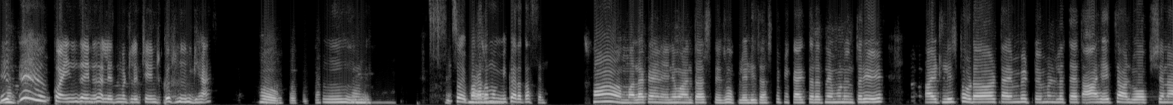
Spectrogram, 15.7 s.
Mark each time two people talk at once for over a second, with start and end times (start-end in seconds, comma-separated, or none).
none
